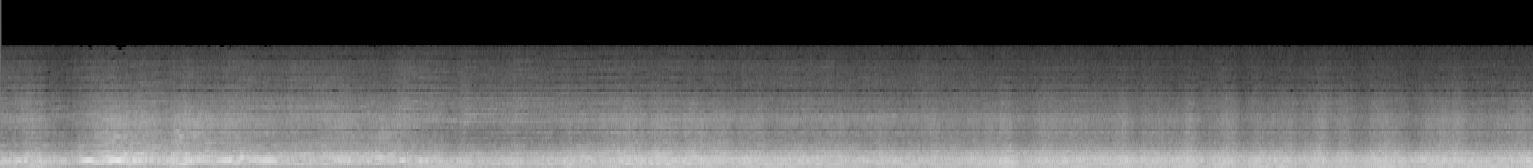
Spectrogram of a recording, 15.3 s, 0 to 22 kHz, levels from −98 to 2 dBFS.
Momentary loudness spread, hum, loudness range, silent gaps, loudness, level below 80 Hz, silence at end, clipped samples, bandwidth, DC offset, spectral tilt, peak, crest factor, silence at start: 4 LU; none; 3 LU; none; -17 LUFS; -50 dBFS; 0 s; under 0.1%; 16 kHz; under 0.1%; -3.5 dB/octave; -2 dBFS; 16 dB; 0 s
